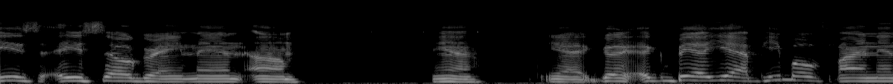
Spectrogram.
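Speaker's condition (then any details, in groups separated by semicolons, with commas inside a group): ALS; slightly slurred, has to slow down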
